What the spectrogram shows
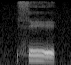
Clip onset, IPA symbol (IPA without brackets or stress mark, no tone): s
